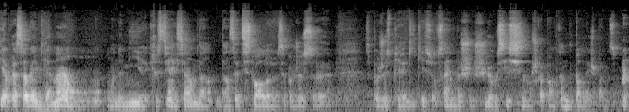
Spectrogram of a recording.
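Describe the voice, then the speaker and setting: Very fast speech with big swings in loudness and audible room echo. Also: man. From northern New Brunswick, Acadia. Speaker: actor and storyteller. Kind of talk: promotional interview. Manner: hesitant, many fillers; casual, colloquial.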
